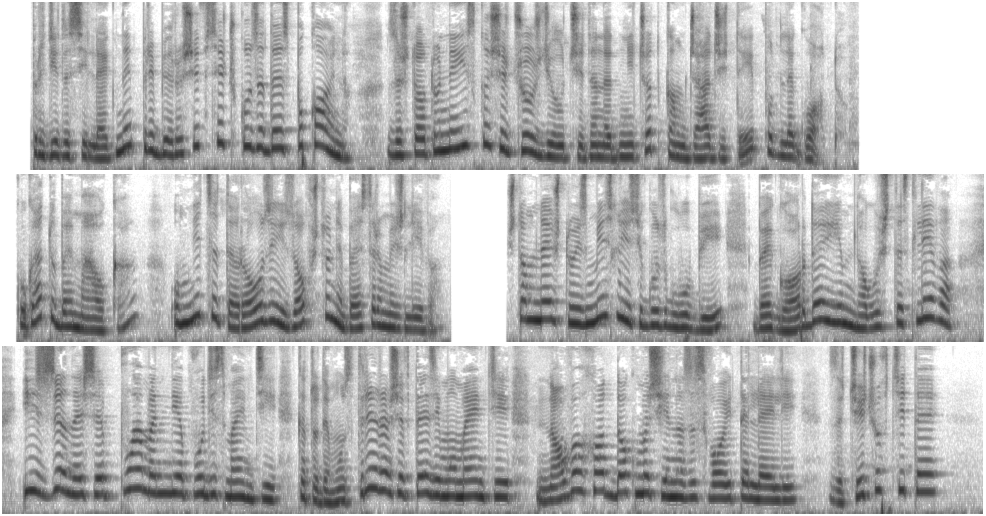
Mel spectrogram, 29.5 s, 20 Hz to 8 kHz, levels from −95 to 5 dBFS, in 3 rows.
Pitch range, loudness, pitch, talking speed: 195-295 Hz, -22 LUFS, 240 Hz, 120 wpm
